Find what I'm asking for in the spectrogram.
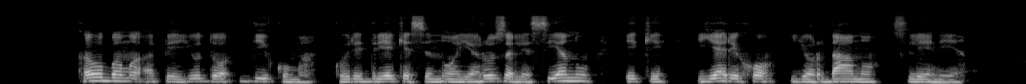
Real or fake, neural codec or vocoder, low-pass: fake; vocoder, 22.05 kHz, 80 mel bands, WaveNeXt; 9.9 kHz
